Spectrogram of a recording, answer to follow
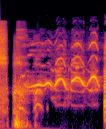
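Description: A man laughing: a short laugh, then a high, squeaky wheezing laugh that rises and falls in quick pulses, about four a second.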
